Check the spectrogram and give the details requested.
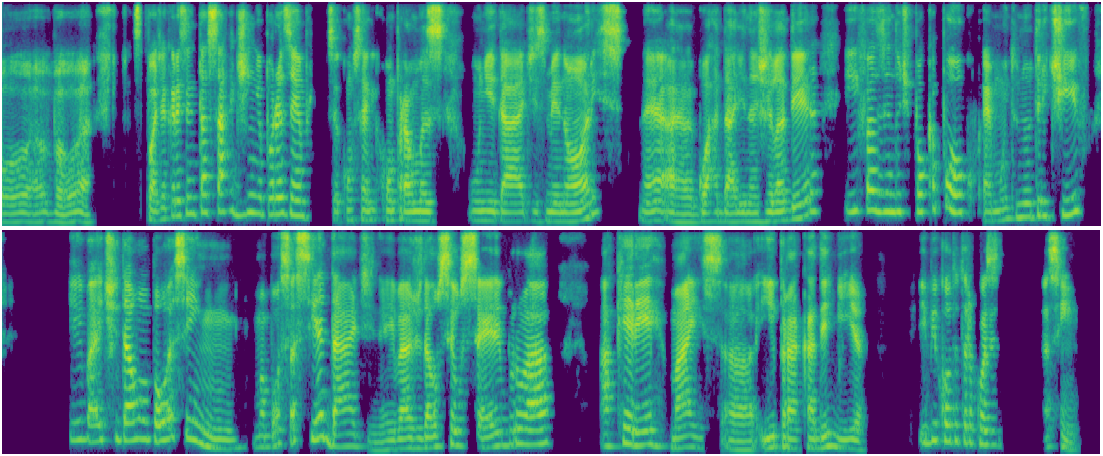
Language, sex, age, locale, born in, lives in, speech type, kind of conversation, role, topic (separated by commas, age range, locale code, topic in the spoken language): Portuguese, male, 30-34, pt-BR, Brazil, Portugal, conversation, advice, advisor, Como posso recuperar a motivação para praticar exercícios regularmente?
